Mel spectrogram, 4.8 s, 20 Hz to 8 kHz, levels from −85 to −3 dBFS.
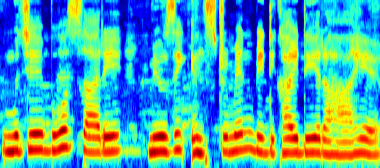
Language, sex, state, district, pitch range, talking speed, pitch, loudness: Hindi, female, Arunachal Pradesh, Longding, 215-240 Hz, 125 wpm, 225 Hz, -13 LUFS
